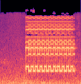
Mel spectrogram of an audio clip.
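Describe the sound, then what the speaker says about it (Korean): A telephone in a broadcast studio gives one loud, electronic trilling ring lasting about a second, close and alone. "전화입니다."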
